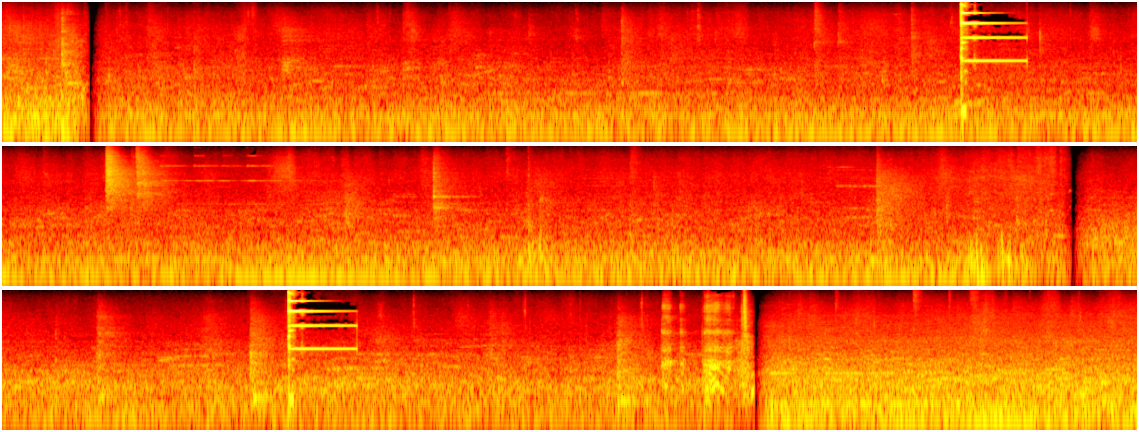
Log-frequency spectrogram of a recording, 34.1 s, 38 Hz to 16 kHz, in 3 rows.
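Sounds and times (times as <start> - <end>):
faint store background: 0.0 - 34.0
bright bell ding: 9.6 - 10.3, 25.6 - 26.3.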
